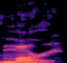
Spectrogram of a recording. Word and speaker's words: Maury: Although they pronounce it down there, they pronounce it Mari. So a lot of times it's spelled like M-A-U-R-Y.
